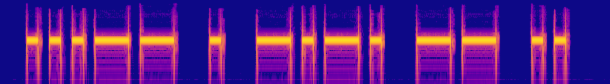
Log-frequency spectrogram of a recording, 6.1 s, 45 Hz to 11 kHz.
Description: Morse code, heard as a keyed tone, about 10 wpm, 800 Hz. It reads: 3ECMI
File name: LEZIONI / 6 PKX0 / 6 PKX0 10wpm 2707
